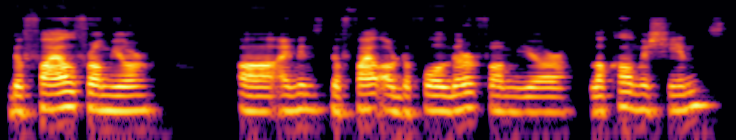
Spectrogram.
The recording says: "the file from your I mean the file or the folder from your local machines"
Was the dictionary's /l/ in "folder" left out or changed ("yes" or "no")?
no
